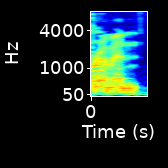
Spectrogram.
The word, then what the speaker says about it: Fremen: Are we just going to have like a happy montage where he gets to know the Furman Sand people and just like... – The Furman? – The Furman Sand people. – Fremen. – You say Fremen, but they said... They pronounce it Furman every fucking time.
